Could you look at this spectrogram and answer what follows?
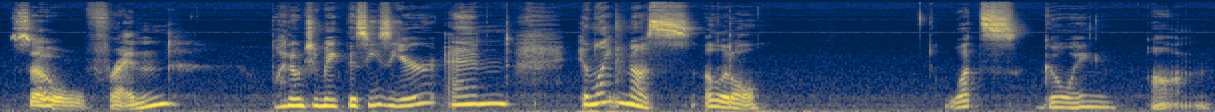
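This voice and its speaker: Woman acting an animated, husky, exasperated policewoman. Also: fairly high pitch, slow pace, long pauses, heavily acted. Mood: probing, wry. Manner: sarcastic, indignant, theatrical. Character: exasperated, self-aware policewoman fed up with her script. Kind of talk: ASMR audio roleplay monologue, dramatic acting.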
